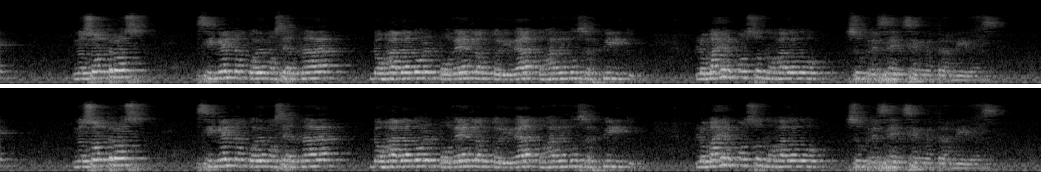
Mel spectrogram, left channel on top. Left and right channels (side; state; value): both; normal; correlation 0.90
